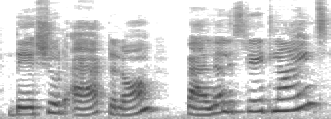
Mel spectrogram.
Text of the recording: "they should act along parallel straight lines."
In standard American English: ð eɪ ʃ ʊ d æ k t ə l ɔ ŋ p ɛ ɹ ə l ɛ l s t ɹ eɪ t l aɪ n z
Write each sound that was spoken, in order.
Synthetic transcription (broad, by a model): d eɪ ʃ ʊ d æ k t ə l ɔ ŋ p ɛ l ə l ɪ s t ɹ eɪ t l aɪ n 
